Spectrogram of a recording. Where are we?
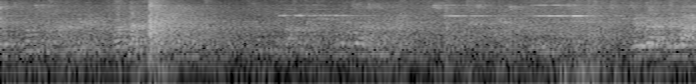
in a subway station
